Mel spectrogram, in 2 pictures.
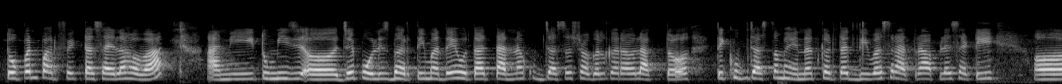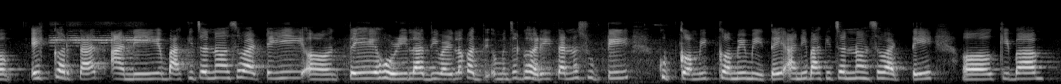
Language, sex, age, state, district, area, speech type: Marathi, female, 18-30, Maharashtra, Wardha, rural, spontaneous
